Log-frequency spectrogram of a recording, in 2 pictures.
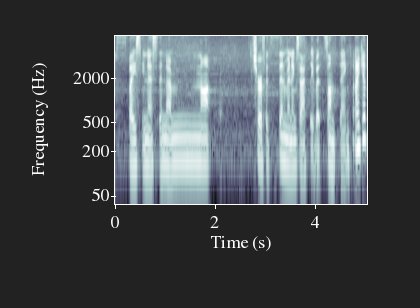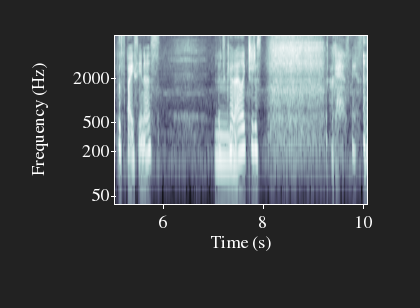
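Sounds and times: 
speech: 0:00.3 - 0:02.0, 0:02.8 - 0:06.0, 0:07.0 - 0:08.6, 0:09.4 - 0:09.9
sniffing wine in a glass: 0:08.1 - 0:09.3.

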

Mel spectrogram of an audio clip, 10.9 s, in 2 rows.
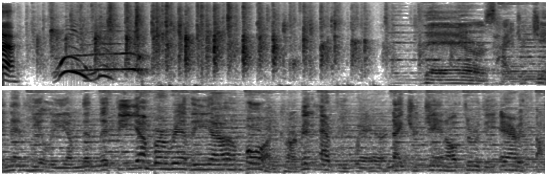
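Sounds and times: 
speech: 0:00.0 - 0:01.6, 0:04.2 - 0:10.8
crowd applauding: 0:00.0 - 0:04.4
whoops and cheers: 0:00.5 - 0:01.6.

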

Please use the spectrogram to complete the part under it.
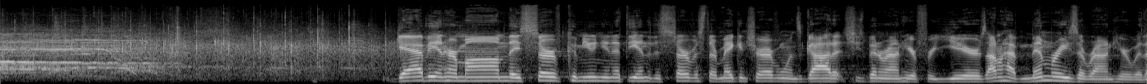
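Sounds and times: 
crowd clapping for a birthday at a church service: 0:00.0 - 0:04.7
speech: 0:04.0 - 0:11.4.

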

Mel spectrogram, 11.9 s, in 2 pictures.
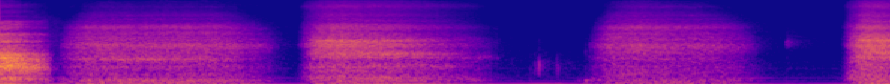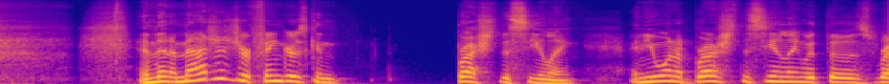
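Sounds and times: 
deep breaths during a guided yoga session: 0:00.0 - 0:06.9
speech: 0:06.8 - 0:08.3, 0:09.0 - 0:11.8.

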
